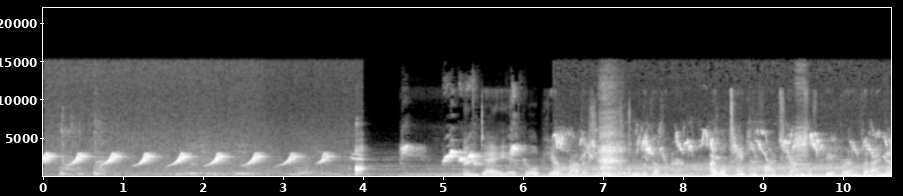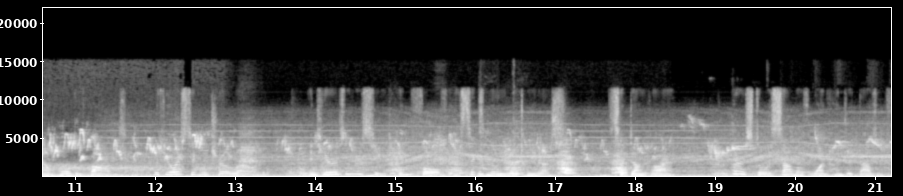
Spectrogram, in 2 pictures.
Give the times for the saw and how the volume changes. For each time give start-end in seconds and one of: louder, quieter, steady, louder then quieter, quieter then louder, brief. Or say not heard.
13.6-19.3 louder then quieter.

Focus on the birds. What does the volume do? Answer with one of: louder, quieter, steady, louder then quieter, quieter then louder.
quieter.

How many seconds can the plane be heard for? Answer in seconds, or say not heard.
21 s.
